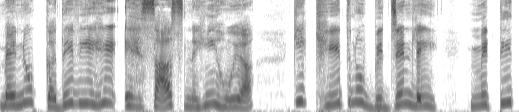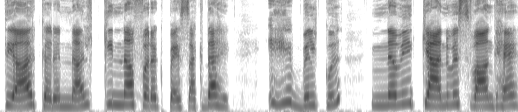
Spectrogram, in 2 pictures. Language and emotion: Punjabi, surprised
